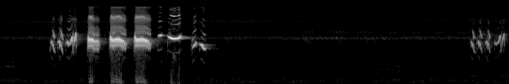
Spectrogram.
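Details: Sooty-headed bulbul in full song: a burst of chirpy notes and rich burry phrases with a brief clear whistle and a falling slur, then silence before the phrase begins again near the end.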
